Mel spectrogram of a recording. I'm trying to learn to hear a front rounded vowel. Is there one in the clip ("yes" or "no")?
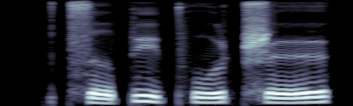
yes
